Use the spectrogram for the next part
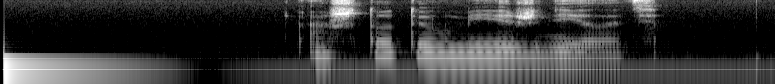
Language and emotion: Russian, neutral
